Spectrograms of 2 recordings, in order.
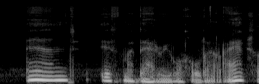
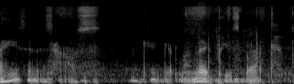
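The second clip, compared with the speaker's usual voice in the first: whisper; 4 semitones lower, 9 dB quieter than usual. Real, not acted.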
